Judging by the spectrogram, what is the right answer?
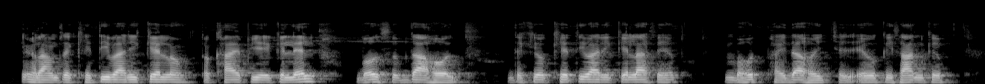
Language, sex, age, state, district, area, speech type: Maithili, male, 18-30, Bihar, Samastipur, rural, spontaneous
